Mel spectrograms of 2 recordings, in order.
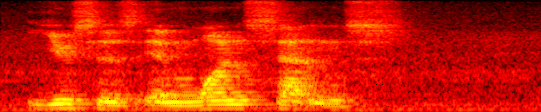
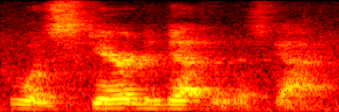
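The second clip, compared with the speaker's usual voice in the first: usual speaking voice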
